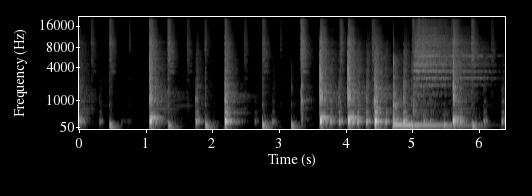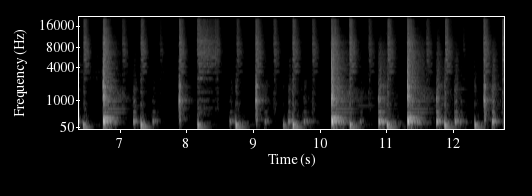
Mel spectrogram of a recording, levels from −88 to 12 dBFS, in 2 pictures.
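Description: Twice in quick succession the music sags and then recovers: from 6.16 to 6.38 s the level falls by about 13 dB, and from 6.54 to 6.73 s by about 19 dB, each dip lasting roughly a fifth of a second. Both are sound cut by the noise suppressor, which mistook musical content for background noise and attenuated it more heavily than everything around it, leaving brief dips in level.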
